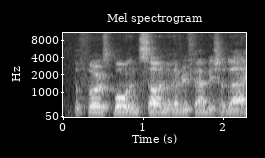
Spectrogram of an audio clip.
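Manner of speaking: lightly voiced calm, deep narrator God; a hint of a famous narrator's gravitas; Morgan Freeman impression. God decreeing death of firstborn, lightly voiced narrator. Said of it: "who talks like Morgan Freeman".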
